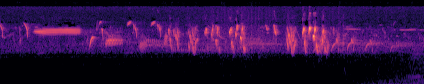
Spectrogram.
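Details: Tree Swallow song, played from a recording as an example of songbirds that have declined in North America: an opening steady high whistle, then quick liquid chirps and twittering notes in a rapid run, clean and quiet background.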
